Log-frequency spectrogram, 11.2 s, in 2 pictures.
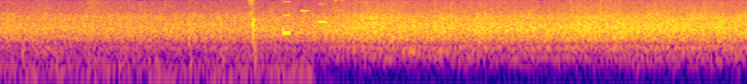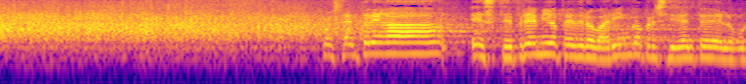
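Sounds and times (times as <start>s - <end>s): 
audience applause: 0.0s - 8.5s
electronic beeps: 2.1s - 2.7s
speech: 8.0s - 11.1s.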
